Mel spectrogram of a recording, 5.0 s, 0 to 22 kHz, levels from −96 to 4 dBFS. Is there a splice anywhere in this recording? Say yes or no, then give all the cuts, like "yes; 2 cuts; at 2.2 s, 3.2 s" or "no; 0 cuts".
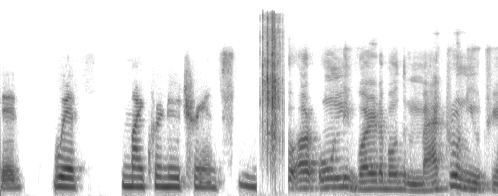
yes; 1 cut; at 2.6 s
